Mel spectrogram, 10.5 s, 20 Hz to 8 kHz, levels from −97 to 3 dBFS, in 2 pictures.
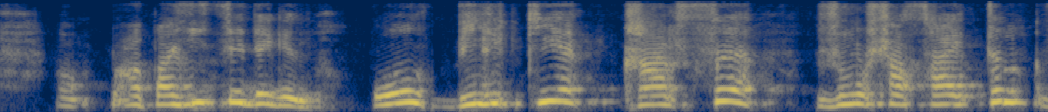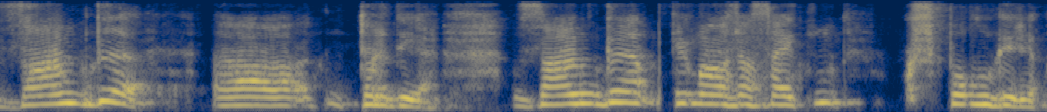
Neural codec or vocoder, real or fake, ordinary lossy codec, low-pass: codec, 16 kHz, 4 kbps, FreqCodec, smaller model; fake; none; 7.2 kHz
